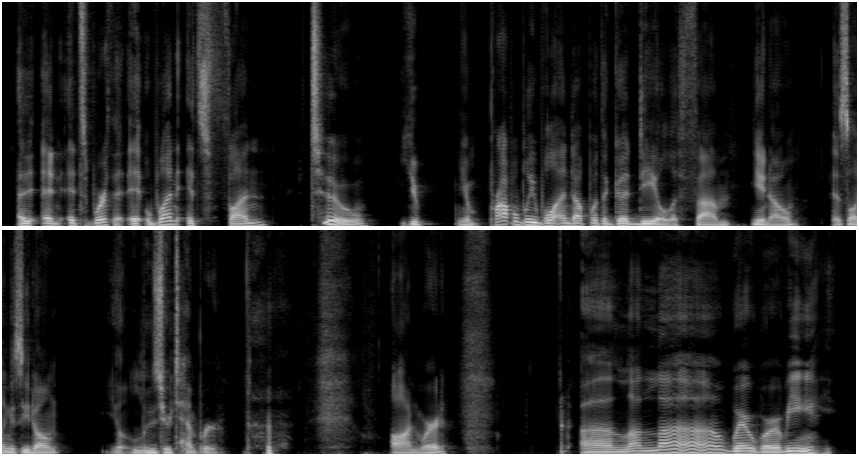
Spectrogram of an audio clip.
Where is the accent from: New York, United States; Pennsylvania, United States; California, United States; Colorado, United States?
Colorado, United States; Denver; I was born in Denver. Well, you know, suburb.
